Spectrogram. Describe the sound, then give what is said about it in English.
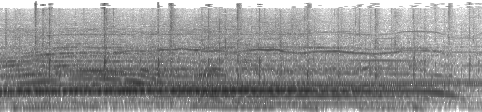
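A crowd at the Whitethorn Lodge volleyball Super Bowl in Pennsylvania cheers and applauds loudly for both teams of the men's final, Canada versus Tiki, with overlapping shouts and whoops filling the whole stretch before easing off slightly at the very end. “Let's give both teams a big round of applause.”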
